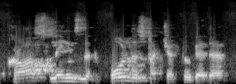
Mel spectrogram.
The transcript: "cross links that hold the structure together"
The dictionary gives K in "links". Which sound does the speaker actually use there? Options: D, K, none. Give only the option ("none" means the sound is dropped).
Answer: none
